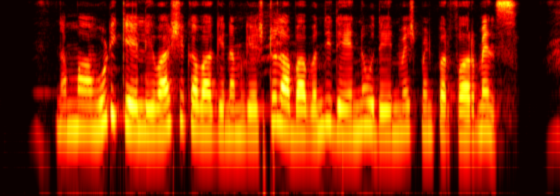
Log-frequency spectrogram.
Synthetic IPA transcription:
nɐmːɐɦuɽikejɐlːiʋaːʃikɐʋaːɡinɐmɐɡe̞ːʂʈulaːbʱabɐnd̪id̪e̞ːnːuʋud̪einʋeːsʈ̚me̞ɳʈ̚pɐɾpʰaːɾmens

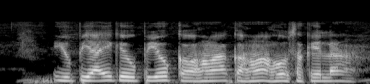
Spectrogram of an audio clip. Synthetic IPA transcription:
juːpijaːikeʊpjoːɡ̚kɐɦʋakəɦʋaɦosəkeːlaː

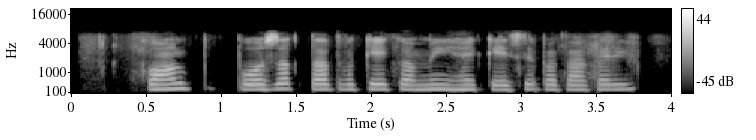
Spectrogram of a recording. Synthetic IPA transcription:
kɔːnpoːs̬ək̚t̪at̪ʋəkekəmiɦɛkɛːsepət̪akəɾeː

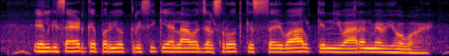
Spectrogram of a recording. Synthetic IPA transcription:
eːlɡisaːɪɖkepɾəjoːɡ̚kɾɪsikeɐlaːʋad͡ʒəlsɾoːt̪kesəjʋaːlkenɪʋaːɾənmẽbʱiɦobəɦe

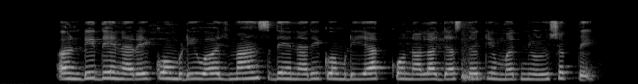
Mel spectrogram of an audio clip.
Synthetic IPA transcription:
əɳɖiːd̪eɳ̃aɾekomɽiːʋəd͡ʑmansd̪eɳ̃aɾikombɽiːjat̪koɳ̃alad͡ʑast̪əkimːət̪miɭuːɕək̚t̪e

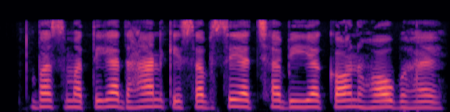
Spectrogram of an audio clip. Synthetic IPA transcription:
bəsmət̪jad̪ʱaːnkesəbseətːʃʰabʱijakɔːnɦɔbɦɛː

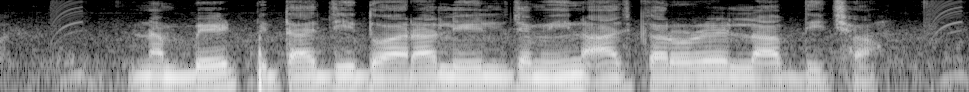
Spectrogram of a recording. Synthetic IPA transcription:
nəbeːʈ̚pɪt̪aːd͡ʒiːd̪ʊaːɾaliːld͡ʒəmiːnaːd͡ʒkəɾoːɾelaːb̚d̪it͡ʃʰaː

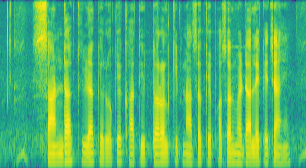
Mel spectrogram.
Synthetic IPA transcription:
sãːɳɖakiːɽakeɾoːkekʰaːt̪iɾt̪əɾəlkɪʈnaːsəkːepʰəsəlmẽɖaːleket͡ʃaːɦẽː

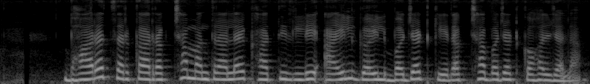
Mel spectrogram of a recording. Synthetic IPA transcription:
bʱaɾət̪səɾkaɾːək̚t͡ʃʰamənt̪ɾaləjkʰat̪iɾleʔajlɡəjlbəd͡ʒəʈkeɾək̚t͡ʃʰabəd͡ʒəʈkəɦəld͡ʒala̰

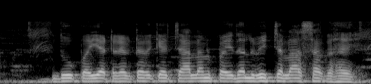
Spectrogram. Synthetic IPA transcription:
d̪upəjaʈɾek̚ʈəɾket͡ʃalənpəɪd̪əlbʱit͡ʃəlasəkɦɛː

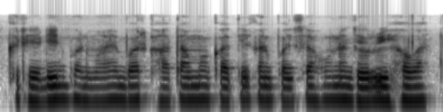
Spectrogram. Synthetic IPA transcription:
kɾeːɖɪʈbənʋaːebəɾkʰaːt̪amãkət̪ekənpəɪsaɦoːnad͡ʒəɾuːɾiɦəʋa

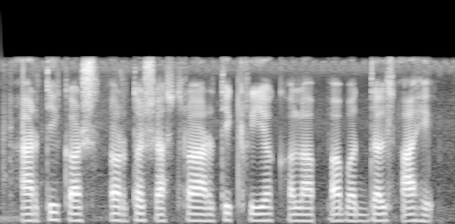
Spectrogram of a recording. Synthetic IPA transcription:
aɾt̪ʰikəɾt̪ʰəɕast̪ɾəaɾt̪ʰikːɾijəkʰəlapabəd̪ːəlsaɦe

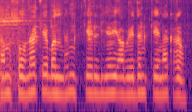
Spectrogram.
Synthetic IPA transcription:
ɦɐmsoːnakebə̃nd̪ʱənkelieiaːbeːd̪ənkeːnakəɾeo

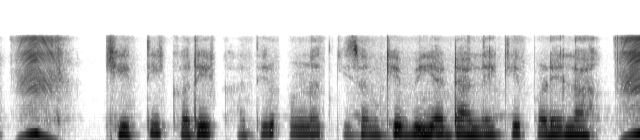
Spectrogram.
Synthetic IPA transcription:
kʰeːt̪ikəɾekʰaːt̪ɪɾʊnːət̪kɪsəmkebijaɖaːlekepəɽeːlaː

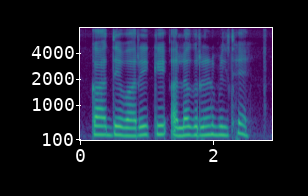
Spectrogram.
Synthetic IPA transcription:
kad̪eːʋaːɾekeʔə̰ləɡɾeːɽ̃mɪlt̪ʰeː

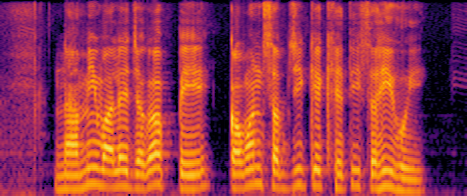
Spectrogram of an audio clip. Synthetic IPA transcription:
naːmiʋaːled͡ʒɐɡəɦpekɐʋənsɐb̚d͡ʒikekʰeːt̪isɐɦiɦoiː

